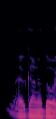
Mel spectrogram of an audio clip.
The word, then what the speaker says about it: El Ganador: El Ganador, yeah.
